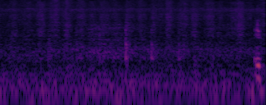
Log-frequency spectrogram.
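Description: Paintbrush strokes brushing paint onto the deck stairs, faint.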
